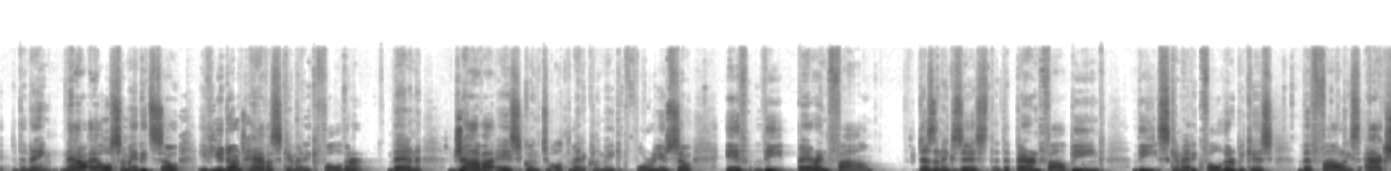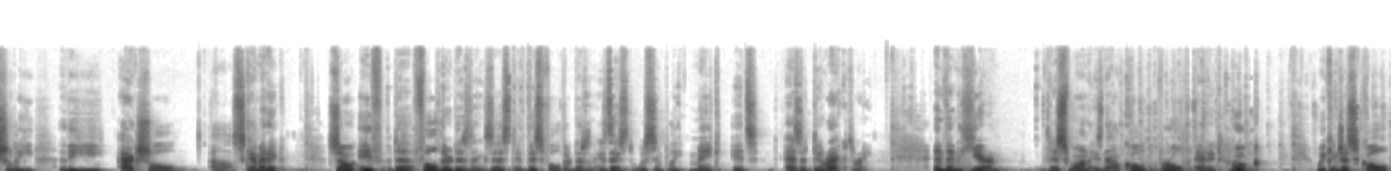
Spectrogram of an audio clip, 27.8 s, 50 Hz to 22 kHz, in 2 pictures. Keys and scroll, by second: 27.1 ctrl+shift+Left.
